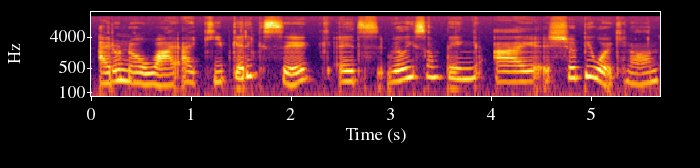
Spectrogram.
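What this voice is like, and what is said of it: Slightly raspy voice. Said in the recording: “I caught a cold again, so if my voice sounds a bit raspy or just annoying”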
